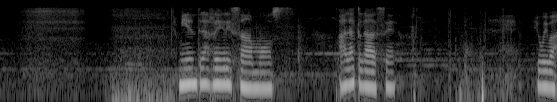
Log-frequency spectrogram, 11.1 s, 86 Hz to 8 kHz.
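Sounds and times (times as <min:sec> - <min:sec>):
slow heavy deep breathing with a rough airy rasp in a class: 0:00.6 - 0:03.6
speech: 0:03.6 - 0:05.7, 0:06.8 - 0:08.0, 0:10.8 - 0:11.1.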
